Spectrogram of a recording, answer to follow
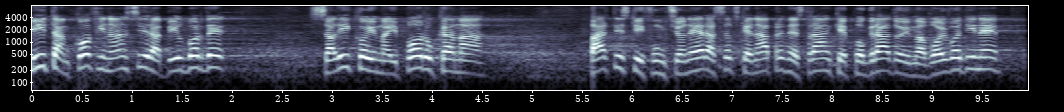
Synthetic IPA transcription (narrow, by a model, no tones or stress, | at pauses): piːt̪amko̞finansiːɾabilbo̞ɾd̪e̞ | saliko̞ʋimaipo̞ɾukama | paɾt̪ijskixfuŋk̚t̪sio̞ne̞ːɾaːsr̩pske̞naːpɾe̞d̪ne̞st̪ɾaːŋke̞po̞ɡɾad̪o̞ʋimaʋo̞jʋo̞d̪ine̞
